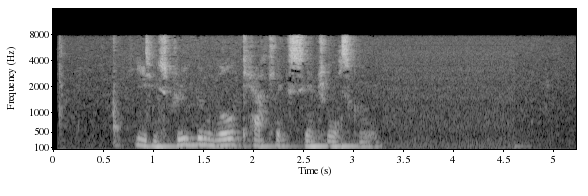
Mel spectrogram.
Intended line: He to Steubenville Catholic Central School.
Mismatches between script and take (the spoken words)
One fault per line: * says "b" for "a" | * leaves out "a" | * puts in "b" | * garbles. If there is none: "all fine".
all fine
